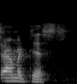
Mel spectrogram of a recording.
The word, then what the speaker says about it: Armistice: day or Remembrance Day Armistice that's hard say that 10 times ar ar arm arm arm s is silent it's armst all right let's see how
